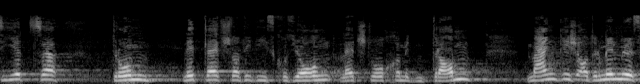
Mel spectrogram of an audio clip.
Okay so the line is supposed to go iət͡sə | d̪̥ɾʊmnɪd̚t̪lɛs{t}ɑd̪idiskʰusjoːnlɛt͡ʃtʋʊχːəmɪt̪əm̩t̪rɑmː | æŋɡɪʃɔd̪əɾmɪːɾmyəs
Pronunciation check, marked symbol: correct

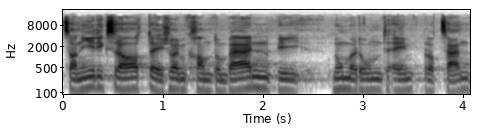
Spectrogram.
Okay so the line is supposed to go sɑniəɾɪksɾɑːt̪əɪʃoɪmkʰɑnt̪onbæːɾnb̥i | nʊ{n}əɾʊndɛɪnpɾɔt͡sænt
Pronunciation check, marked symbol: incorrect: m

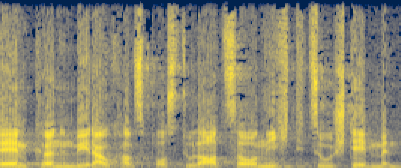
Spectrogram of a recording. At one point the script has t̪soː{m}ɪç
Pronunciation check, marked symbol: incorrect: n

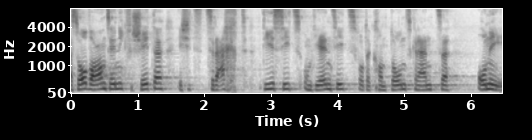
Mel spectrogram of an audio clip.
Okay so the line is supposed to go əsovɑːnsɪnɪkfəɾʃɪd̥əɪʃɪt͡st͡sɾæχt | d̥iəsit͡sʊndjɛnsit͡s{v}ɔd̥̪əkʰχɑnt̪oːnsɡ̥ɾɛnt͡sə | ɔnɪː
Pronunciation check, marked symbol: incorrect: f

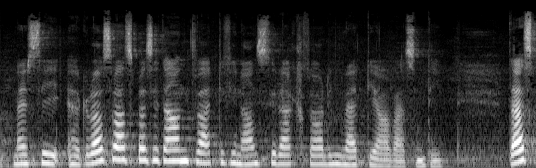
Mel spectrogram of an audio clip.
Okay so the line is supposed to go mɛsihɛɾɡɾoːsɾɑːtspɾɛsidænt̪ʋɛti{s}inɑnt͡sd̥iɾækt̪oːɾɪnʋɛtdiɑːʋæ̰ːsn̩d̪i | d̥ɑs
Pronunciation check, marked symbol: incorrect: f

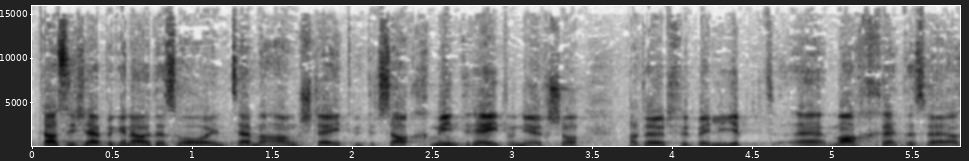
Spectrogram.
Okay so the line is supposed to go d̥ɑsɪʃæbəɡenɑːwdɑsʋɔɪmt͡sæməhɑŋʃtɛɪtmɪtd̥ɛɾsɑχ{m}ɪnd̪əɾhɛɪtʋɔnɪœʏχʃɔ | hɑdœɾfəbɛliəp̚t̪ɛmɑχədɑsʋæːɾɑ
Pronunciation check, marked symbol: correct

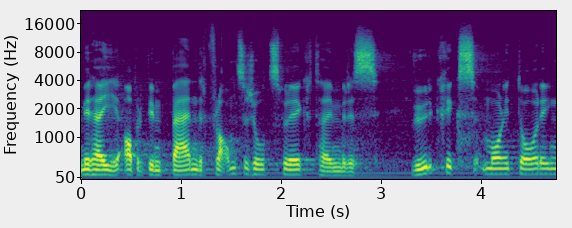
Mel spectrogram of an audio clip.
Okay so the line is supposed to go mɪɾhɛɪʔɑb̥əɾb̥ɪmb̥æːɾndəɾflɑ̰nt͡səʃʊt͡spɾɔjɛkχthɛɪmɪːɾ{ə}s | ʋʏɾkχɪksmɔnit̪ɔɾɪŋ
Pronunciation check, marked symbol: correct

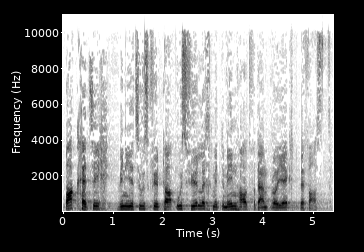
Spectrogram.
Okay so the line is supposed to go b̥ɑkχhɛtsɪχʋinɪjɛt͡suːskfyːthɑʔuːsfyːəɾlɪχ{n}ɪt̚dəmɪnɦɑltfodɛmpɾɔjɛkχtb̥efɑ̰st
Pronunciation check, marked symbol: incorrect: m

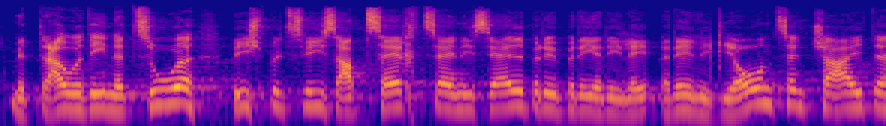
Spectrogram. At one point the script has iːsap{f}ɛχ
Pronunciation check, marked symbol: incorrect: s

